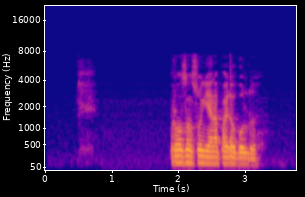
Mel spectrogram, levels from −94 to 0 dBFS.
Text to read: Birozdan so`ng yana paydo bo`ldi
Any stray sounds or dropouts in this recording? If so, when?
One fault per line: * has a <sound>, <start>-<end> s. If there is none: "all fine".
all fine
